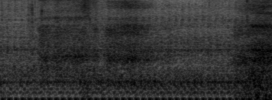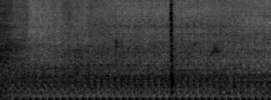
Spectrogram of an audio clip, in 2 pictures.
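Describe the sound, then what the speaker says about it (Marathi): A motorcycle engine idles steadily with a rapid, even thumping pulse, close by, with a brief swell in the middle. "थोड़ा सा बाइक को वार्म अप कर लेते हैं"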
